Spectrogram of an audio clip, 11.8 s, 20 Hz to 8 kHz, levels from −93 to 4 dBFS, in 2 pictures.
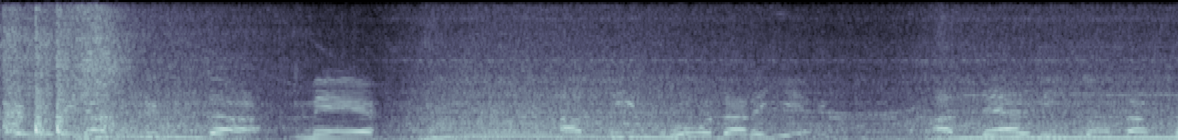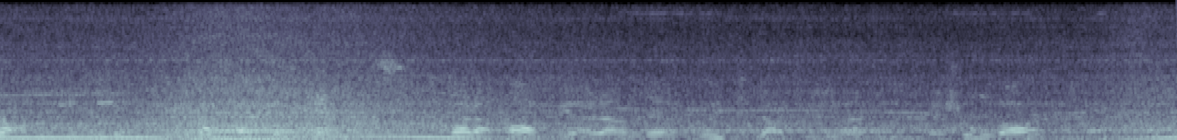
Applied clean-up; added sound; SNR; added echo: none; Engine starting / Accelerating, revving, vroom / Motor vehicle (road); -2 dB; reverberation time 0.2 s.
